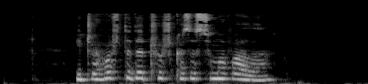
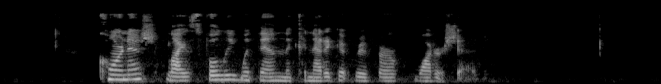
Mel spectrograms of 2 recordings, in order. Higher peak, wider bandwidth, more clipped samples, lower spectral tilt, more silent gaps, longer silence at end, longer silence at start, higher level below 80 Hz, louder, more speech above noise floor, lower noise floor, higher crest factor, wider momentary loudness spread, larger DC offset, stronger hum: about the same, -6 dBFS vs -6 dBFS; about the same, 11.5 kHz vs 11.5 kHz; neither; second, -2.5 dB/octave vs -4 dB/octave; neither; second, 0.95 s vs 1.85 s; second, 0.75 s vs 1 s; about the same, -66 dBFS vs -70 dBFS; first, -22 LUFS vs -26 LUFS; second, 44 dB vs 48 dB; second, -67 dBFS vs -75 dBFS; about the same, 20 dB vs 22 dB; about the same, 11 LU vs 10 LU; neither; neither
